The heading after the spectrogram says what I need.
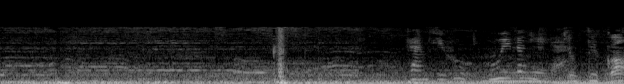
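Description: Throughout the clip the treble stops dead at about 5.8 kHz, and what remains has a watery, swirling texture with metallic chirps on bright, noisy parts of the sound and smeared attacks. This is plainly audible damage that likely comes from MP3 compression at a low bitrate, consistent with roughly 24 kbps. Starved of bits, the encoder discards everything above its cut-off and lets weak frequency lines flicker on and off between frames. On a spectrogram this appears as a flat ceiling at 5.8 kHz with patchy, blocky islands of energy below it.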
